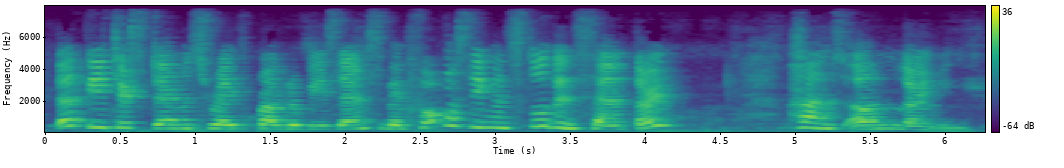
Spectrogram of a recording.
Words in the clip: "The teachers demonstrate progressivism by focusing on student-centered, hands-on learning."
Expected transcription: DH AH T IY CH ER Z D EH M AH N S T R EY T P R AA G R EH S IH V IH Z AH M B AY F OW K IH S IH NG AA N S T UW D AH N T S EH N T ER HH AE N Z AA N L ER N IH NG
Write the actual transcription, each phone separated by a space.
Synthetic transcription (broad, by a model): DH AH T IY CH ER S D EH M AH N S T R EY T P R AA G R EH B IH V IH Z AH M B AY F OW K IH S IH NG AA N S T UW D AH N T S EH N T ER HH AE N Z AA N L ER N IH NG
